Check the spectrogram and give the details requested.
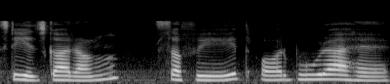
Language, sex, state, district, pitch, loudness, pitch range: Hindi, male, Chhattisgarh, Raipur, 205 Hz, -17 LUFS, 195-225 Hz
